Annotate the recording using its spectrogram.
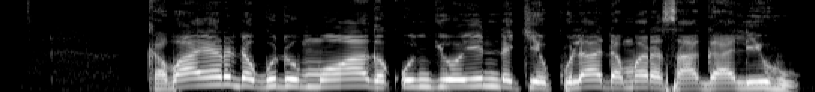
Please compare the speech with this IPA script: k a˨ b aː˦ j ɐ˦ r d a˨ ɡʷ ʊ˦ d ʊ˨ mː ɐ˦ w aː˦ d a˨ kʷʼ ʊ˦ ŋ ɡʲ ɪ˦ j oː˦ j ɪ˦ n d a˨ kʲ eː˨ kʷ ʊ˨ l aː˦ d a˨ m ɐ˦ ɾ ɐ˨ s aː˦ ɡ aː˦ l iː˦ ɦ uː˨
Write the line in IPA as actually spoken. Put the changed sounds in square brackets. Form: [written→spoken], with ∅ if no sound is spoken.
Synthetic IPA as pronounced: k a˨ b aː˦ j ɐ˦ r d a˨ ɡʷ ʊ˦ d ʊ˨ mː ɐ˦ w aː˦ [d→ɡ] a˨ kʷʼ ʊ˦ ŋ ɡʲ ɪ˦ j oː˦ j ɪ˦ n d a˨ kʲ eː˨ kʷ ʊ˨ l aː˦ d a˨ m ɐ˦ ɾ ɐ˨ s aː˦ ɡ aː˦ l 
